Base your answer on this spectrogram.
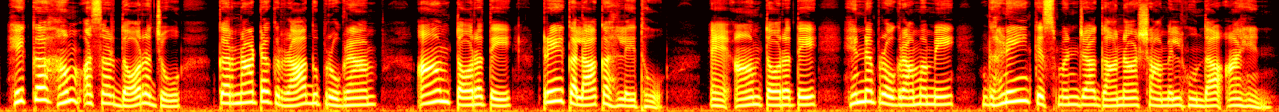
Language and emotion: Sindhi, neutral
